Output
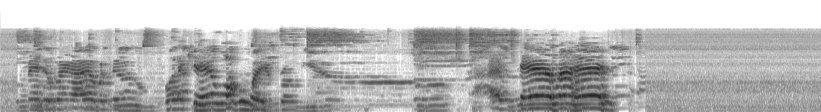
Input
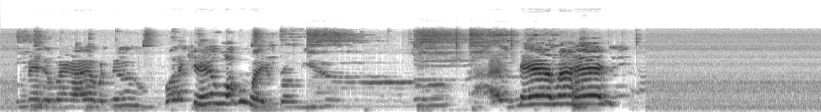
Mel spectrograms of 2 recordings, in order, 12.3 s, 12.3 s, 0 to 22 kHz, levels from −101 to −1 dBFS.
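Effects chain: octaver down 2 oct, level -3 dB; treble ducked by the level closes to 2100 Hz, closed at -17 dBFS; sustainer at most 93 dB/s

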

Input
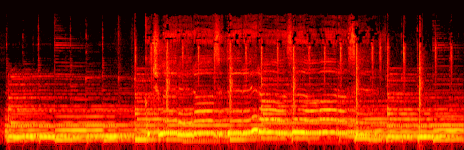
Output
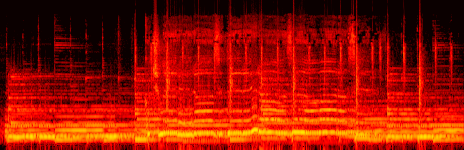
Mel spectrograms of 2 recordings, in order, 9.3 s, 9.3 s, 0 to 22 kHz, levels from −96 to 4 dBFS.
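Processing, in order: dynamic EQ 3000 Hz, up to +5 dB, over -52 dBFS, Q 2.4; hard clip -23.5 dBFS, distortion -20 dB; gain -3 dB

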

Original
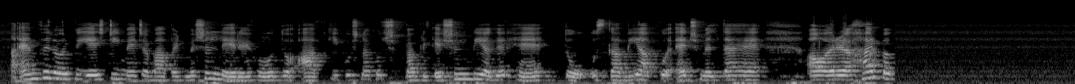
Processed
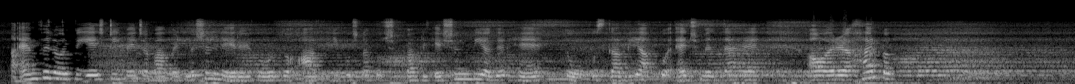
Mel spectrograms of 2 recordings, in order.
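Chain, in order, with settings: diffused feedback echo 1.033 s, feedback 42%, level -7 dB; gain +2 dB

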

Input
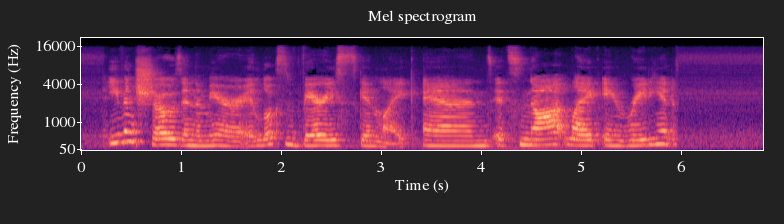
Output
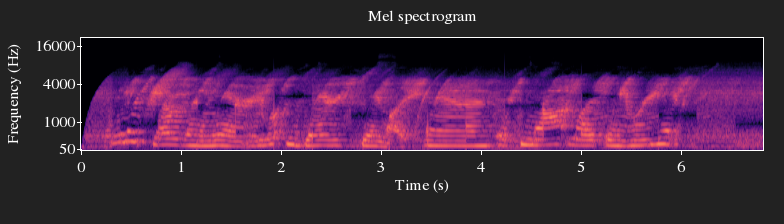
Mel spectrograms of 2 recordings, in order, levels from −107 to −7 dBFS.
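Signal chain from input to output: spectral delay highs late, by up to 0.408 s; compressor 4:1, threshold -40 dBFS, peak gain reduction 18.5 dB; inverse Chebyshev low-pass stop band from 9200 Hz, stop band 40 dB; on a send: thin delay 0.513 s, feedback 62%, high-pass 1900 Hz, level -16 dB; on the sum: stepped notch 2.6 Hz 230–2600 Hz; gain +3 dB

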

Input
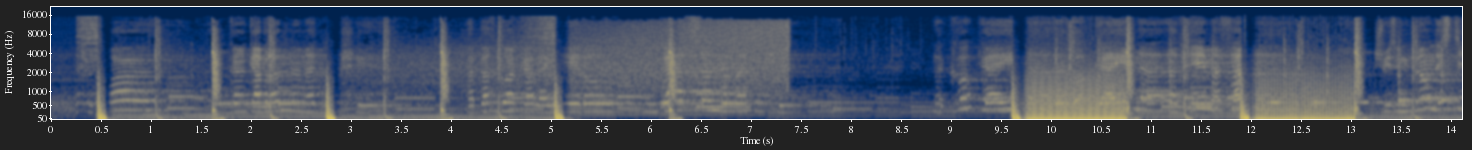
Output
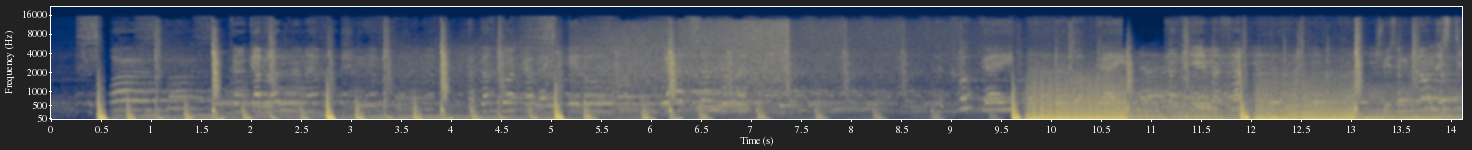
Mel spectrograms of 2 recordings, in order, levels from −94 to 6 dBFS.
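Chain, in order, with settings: echo with dull and thin repeats by turns 0.29 s, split 810 Hz, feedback 85%, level -12.5 dB; AGC gain up to 8 dB; 10.71–11.13 LPF 2700 Hz 12 dB/oct

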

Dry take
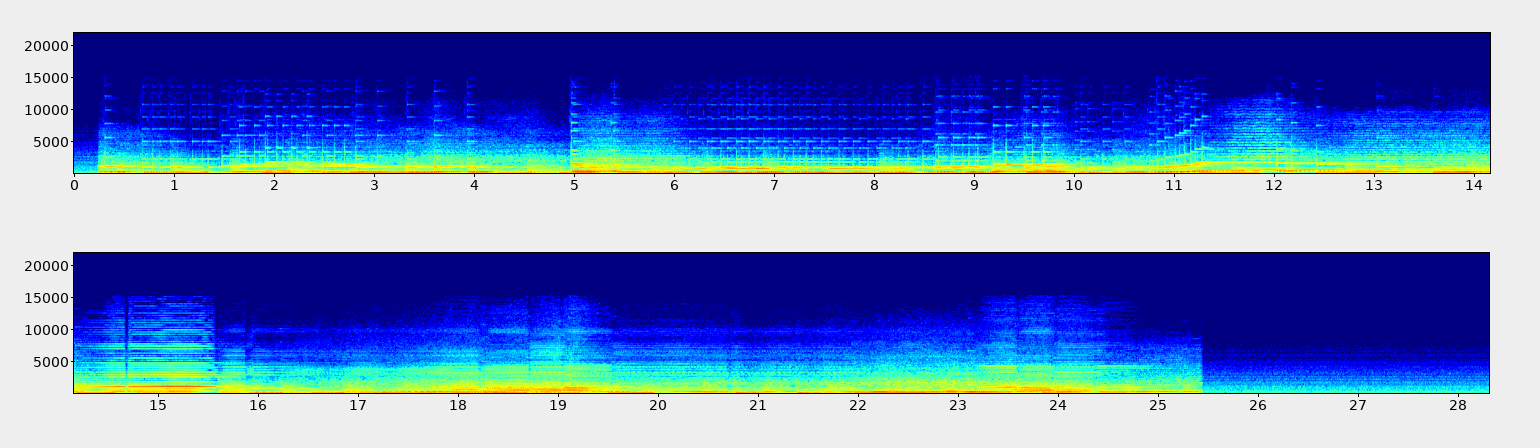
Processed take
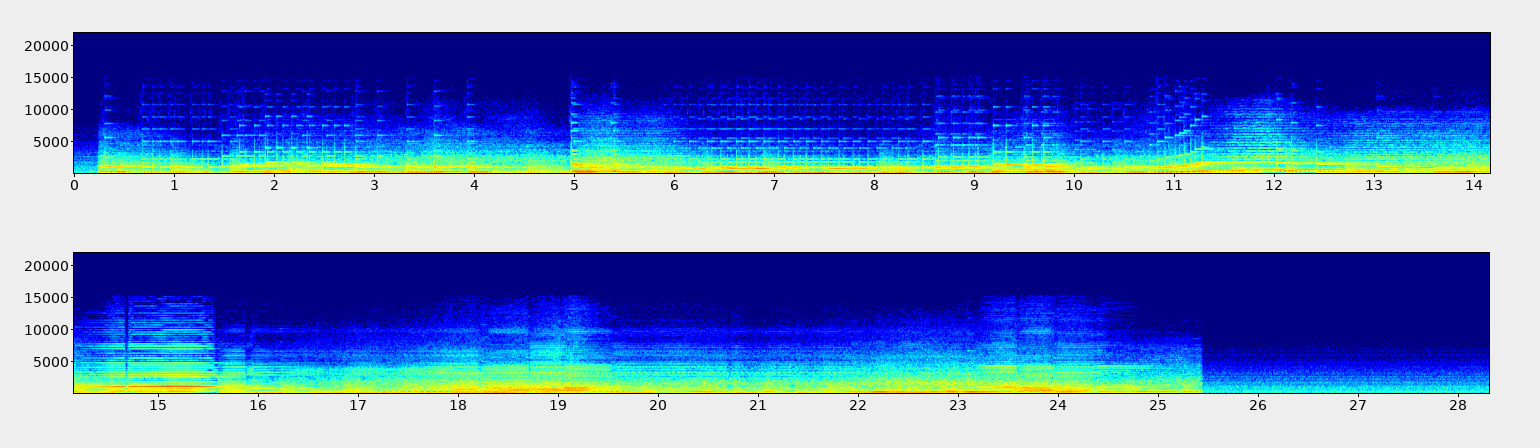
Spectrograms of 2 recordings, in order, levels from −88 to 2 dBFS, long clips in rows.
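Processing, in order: low shelf 140 Hz -9 dB

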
